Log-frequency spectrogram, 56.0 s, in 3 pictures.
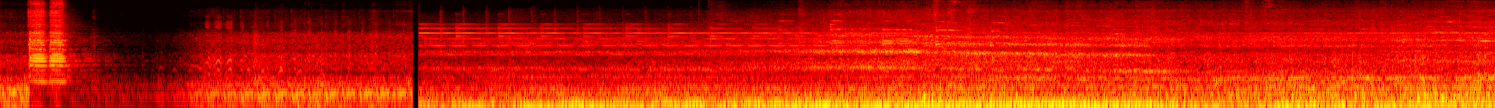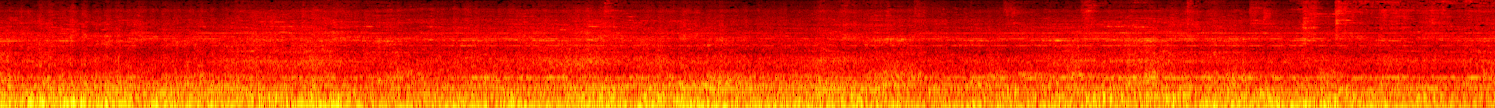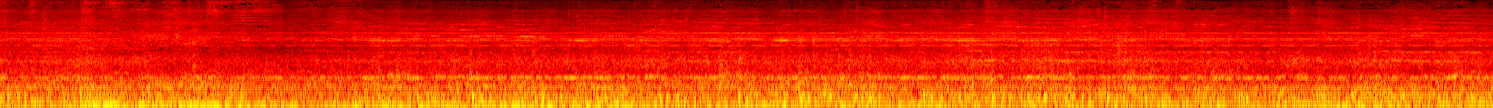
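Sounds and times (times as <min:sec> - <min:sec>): train cars rolling on rails: 0:00.0 - 0:56.0
locomotive rumble: 0:01.4 - 0:08.8.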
